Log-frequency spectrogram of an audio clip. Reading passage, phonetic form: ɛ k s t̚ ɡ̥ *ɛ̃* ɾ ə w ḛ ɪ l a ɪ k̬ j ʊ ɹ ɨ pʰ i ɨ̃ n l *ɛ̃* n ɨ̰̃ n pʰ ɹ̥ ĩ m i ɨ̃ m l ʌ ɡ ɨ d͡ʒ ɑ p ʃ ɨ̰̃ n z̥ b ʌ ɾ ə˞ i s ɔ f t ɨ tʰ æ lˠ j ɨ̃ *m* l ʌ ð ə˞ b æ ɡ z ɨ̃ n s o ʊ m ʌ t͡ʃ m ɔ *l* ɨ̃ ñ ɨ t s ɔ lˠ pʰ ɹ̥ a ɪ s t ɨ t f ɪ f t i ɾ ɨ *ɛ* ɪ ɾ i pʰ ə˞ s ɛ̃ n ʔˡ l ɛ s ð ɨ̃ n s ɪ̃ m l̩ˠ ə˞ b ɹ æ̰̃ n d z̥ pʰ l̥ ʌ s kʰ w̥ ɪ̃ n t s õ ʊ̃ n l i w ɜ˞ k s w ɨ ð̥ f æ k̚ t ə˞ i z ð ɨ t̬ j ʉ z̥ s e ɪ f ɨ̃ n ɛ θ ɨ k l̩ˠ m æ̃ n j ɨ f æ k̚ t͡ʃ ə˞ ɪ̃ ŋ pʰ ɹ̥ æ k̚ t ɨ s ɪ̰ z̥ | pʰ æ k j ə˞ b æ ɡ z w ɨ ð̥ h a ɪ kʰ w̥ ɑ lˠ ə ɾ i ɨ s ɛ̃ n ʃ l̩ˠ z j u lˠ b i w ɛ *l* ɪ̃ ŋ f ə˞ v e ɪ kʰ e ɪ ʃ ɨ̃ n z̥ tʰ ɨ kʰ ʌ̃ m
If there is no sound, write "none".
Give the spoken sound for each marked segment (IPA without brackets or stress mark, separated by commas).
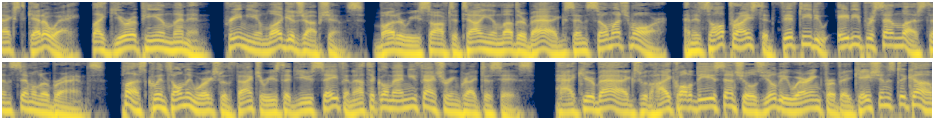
ɛ, ɛ, n, ɹ, e, ɹ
